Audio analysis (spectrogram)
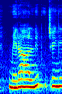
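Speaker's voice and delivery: ordinary delivery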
